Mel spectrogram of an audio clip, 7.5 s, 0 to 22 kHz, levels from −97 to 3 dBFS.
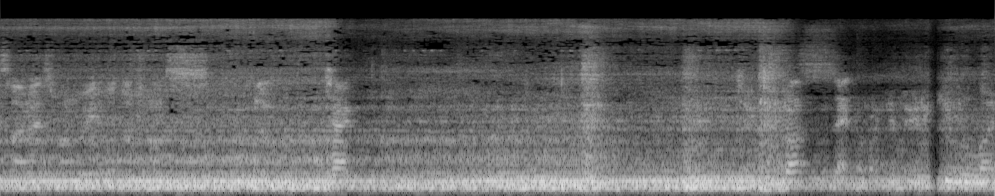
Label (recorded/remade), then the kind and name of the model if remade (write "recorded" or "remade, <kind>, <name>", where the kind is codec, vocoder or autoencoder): recorded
